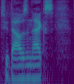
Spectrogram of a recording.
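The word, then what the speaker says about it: Year 200X: So it looks like 200X, but it's pronounced 2000X.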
